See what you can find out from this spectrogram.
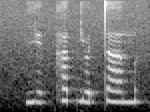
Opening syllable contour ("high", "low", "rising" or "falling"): rising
